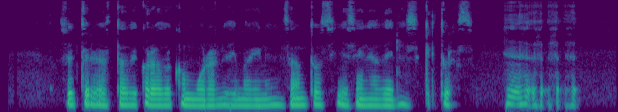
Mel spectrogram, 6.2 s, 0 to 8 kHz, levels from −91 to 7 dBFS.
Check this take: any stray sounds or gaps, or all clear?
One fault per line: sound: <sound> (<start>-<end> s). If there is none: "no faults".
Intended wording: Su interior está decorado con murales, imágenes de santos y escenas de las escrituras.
sound: laugh (5.0-5.8 s)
